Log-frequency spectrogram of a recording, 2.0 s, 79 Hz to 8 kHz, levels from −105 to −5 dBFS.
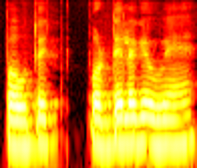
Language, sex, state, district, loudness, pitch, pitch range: Hindi, male, Uttar Pradesh, Shamli, -14 LUFS, 155 Hz, 150-155 Hz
